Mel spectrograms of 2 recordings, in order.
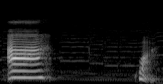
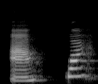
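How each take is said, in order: First: The first syllable is high, the second low. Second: The first syllable is low, the second high. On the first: "high tone and low tone" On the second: "this one is low tone and high tone"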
